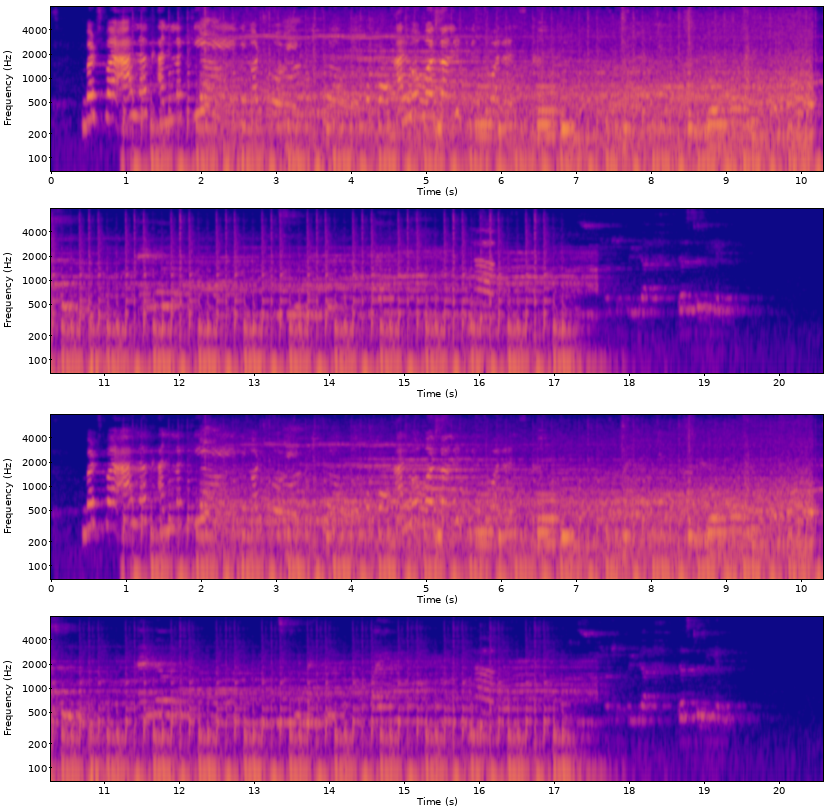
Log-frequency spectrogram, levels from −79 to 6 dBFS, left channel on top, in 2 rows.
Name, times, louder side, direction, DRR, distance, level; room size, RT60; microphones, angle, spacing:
voice 1, 0.4-3.4 3.6-4.3 4.6-6.6 15.8-16.3, left 6 dB, 75° left, 14 dB, 0.8 m, -26 dB
sound 1, 0.9-17.6, left 1 dB, 55° left, 1.5 m, -31 dB
sound 2, 2.0-10.2, left 3 dB, 40° left, 0.7 m, -28 dB
voice 2, 7.5-8.2 8.5-9.3 9.8-10.7 11.4-12.8 13.5-16.4 17.1-19.2, right 1 dB, 15° right, 0 dB, 6.3 m, -41 dB
28.0 x 19.5 x 8.7 m, 1.5 s
head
